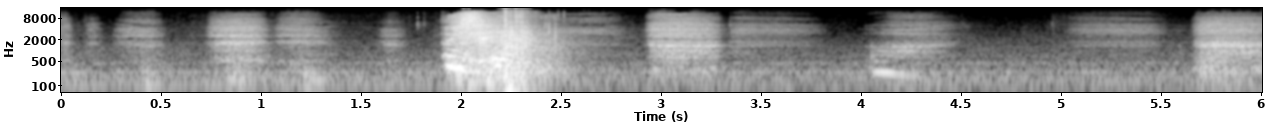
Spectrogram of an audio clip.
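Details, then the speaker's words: Acted film scene, not a real patient: several sharp gasping in-breaths build to one loud explosive sneeze, then quieter breaths, and the character says the sneeze helped. "Oh, wow. You know what? I think I feel a little better. That sneeze helped."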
